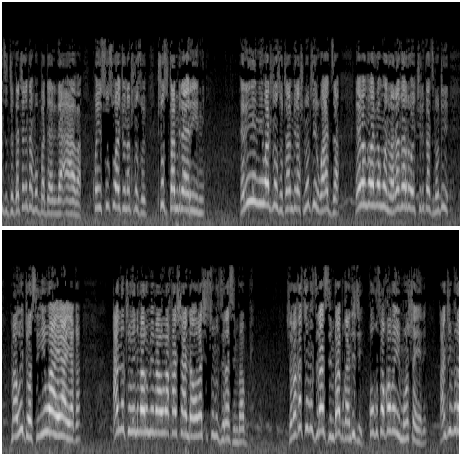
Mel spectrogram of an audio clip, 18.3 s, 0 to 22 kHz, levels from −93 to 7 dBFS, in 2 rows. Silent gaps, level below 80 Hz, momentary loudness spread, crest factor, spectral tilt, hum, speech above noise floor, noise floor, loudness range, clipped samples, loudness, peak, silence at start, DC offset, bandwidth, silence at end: none; -58 dBFS; 13 LU; 20 dB; -2 dB/octave; none; 32 dB; -55 dBFS; 7 LU; under 0.1%; -22 LUFS; -4 dBFS; 0 s; under 0.1%; 11.5 kHz; 0 s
